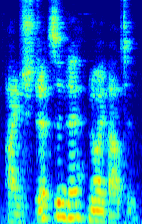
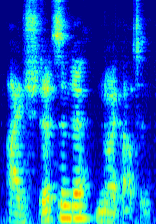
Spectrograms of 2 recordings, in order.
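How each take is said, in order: No difference in how they are said.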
